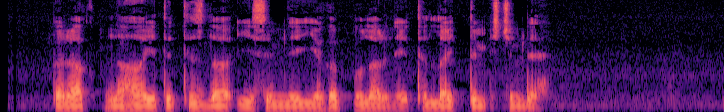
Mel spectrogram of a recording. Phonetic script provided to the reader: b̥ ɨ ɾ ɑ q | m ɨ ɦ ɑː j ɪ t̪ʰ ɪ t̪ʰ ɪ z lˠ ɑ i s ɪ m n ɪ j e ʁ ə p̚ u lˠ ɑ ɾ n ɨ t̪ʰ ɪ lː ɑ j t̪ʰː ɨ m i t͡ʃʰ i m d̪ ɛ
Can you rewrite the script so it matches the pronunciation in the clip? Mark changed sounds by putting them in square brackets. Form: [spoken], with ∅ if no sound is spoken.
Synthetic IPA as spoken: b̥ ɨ ɾ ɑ q | [n] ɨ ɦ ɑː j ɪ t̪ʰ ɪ t̪ʰ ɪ z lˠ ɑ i s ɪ m n ɪ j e ʁ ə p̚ u lˠ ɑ ɾ n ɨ t̪ʰ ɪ lː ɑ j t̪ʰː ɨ m i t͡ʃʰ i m d̪ ɛ

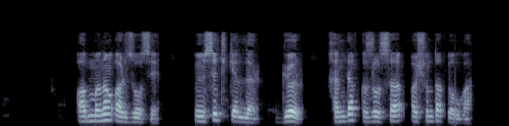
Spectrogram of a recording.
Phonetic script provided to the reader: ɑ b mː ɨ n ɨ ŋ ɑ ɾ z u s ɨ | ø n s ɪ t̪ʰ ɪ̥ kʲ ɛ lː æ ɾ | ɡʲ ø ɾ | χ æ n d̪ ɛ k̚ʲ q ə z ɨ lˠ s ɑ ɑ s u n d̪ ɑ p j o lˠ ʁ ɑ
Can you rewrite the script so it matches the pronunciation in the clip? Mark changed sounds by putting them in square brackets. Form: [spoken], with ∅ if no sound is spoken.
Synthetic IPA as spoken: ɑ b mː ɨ n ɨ ŋ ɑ ɾ z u s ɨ | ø n s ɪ t̪ʰ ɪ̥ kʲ ɛ lː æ ɾ | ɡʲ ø ɾ | χ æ n d̪ ɛ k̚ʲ q ə z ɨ lˠ s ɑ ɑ [ʃ] u n d̪ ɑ [q] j o lˠ ʁ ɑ

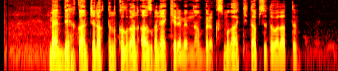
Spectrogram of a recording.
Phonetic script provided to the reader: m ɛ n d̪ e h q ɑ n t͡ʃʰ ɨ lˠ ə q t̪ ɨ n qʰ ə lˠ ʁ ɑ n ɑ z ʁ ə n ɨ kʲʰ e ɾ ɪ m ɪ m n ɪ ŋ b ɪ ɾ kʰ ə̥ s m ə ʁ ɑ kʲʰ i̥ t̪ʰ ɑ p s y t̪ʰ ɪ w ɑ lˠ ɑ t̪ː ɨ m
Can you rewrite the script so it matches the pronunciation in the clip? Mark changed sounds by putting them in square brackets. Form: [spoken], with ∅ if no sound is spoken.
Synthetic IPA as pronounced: m ɛ n d̪ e h q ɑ n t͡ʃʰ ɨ lˠ ə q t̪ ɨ n qʰ ə lˠ ʁ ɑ n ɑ z ʁ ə n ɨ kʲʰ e ɾ ɪ m ɪ m n ɪ ŋ b ɪ ɾ [qʰ] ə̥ s m ə ʁ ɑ kʲʰ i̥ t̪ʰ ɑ p s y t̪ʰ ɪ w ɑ lˠ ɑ t̪ː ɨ m

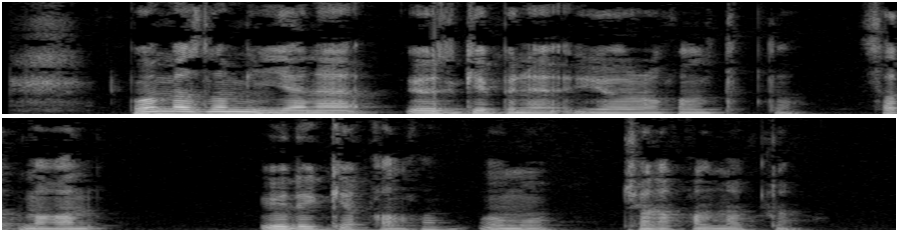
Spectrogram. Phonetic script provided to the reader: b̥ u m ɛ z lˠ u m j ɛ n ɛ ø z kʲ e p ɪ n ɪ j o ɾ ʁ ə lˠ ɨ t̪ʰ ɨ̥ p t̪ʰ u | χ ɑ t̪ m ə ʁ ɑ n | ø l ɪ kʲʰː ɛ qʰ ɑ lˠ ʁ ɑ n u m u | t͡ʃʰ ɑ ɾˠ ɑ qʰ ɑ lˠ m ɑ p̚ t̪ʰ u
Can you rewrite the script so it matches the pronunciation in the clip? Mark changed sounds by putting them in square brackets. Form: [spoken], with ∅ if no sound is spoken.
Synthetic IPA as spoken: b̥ u m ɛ z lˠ u m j ɛ n ɛ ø z [ɡʲ] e p ɪ n ɪ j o ɾ ʁ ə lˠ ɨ t̪ʰ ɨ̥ p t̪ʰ u | [s] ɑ t̪ m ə ʁ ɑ n | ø l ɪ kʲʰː ɛ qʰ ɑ lˠ ʁ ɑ n u m u | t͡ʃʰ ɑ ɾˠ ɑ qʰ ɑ lˠ m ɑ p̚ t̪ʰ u

